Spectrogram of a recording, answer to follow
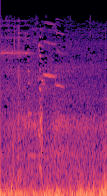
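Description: Outdoor background noise with a low rumble throughout, and a short faint high bird chirp about a second in.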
